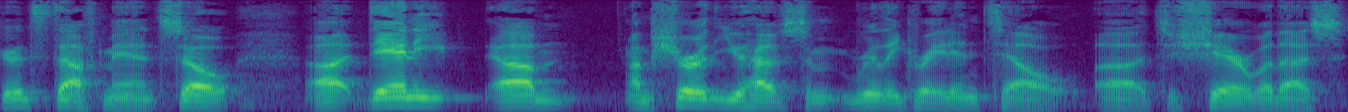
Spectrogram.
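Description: With a plain, everyday voice, a man talks at a fairly slow pace and fairly low pitch, showing ordinary pitch variation and big swings in loudness. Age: 40s. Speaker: podcast host, copywriter. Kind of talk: interview. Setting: podcast.

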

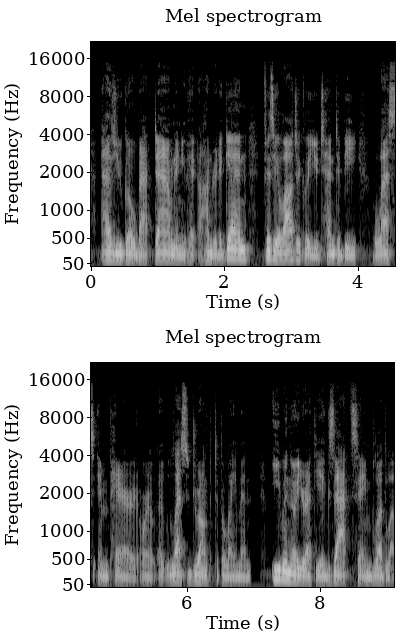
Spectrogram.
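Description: In a plain, everyday voice with ordinary pitch variation, the speaker moves at a fairly quick pace on a very clean recording with a silent background. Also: man, fairly low pitch for a man. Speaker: toxicology podcast host, assistant professor. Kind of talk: interview on a medical podcast.

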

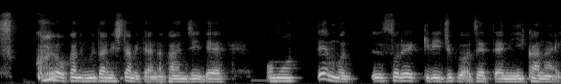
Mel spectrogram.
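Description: At a fairly quick pace, a woman speaks in a very deep, low pitch with a dark, mellow tone and fairly even intonation. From Japan, Saitama. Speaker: online English coach, former subtitle translator. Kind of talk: casual interview.

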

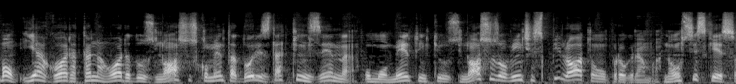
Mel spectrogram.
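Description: A man's voice rises and falls across a very wide pitch range while clear background noise carries on. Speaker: podcast host. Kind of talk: casual chat.

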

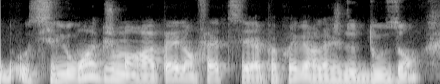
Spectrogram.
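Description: A medium-pitched man speaks fairly quickly with ordinary pitch variation. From southern France, Aix-en-Provence. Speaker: astrophysicist and planetarium director. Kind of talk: interview conversation. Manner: halting, many repetitions.

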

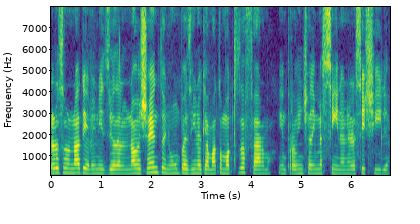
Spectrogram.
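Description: Fairly quick speech with a Spanish accent, hardly any pauses, and a monotone, flat intonation. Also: woman, medium pitch for a woman. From Argentina, Córdoba. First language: Spanish (speaking Italian). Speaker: language learner. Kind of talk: recorded testimony.

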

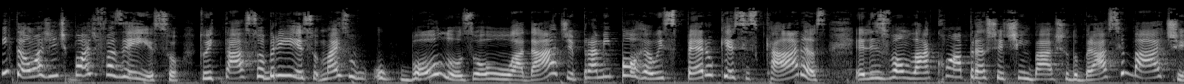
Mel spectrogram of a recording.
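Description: A woman speaks in a raised, projected voice at a high pitch, with very wide pitch swings. She talks at a fairly slow pace with hardly any pauses, over noticeable background noise. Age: 20s. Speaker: podcast panelist. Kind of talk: casual chat. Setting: studio.

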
